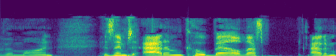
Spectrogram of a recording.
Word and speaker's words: Koebel: His name's Adam Koebel. That's Adam Koebel, right? That's how you pronounce it? Close. It's Koebel, kind of like kobold.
